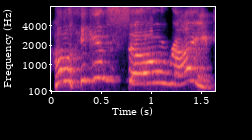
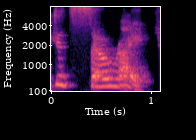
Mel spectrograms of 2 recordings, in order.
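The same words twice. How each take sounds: First: "It's so right" slow, much higher and louder, every word stretched; "It's so right" sung out high and slow; emphatic agreement. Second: Calm second "It's so right", nearer the usual voice. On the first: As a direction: drag out "It's so right" in delighted disbelief. Agreeing with guest's phrase, laughing. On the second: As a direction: let "It's so right" land gently, nodding along. Repeating the phrase more calmly. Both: Retold or imitated.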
